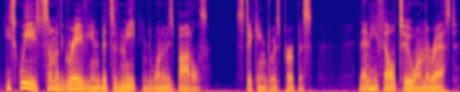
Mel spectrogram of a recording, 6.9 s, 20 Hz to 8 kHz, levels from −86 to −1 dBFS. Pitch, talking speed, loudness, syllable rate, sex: 105 Hz, 225 wpm, -17 LUFS, 6.0 syllables/s, male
